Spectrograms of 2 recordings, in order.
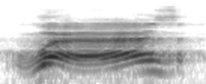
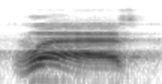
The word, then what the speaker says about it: words: 그런데 speaking words, R 발음 없이 마치 긴 모음처럼 words, speaking words, speaking words of wisdom 이렇게 발음하시면 바로 영국식 발음이 되는 거죠.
